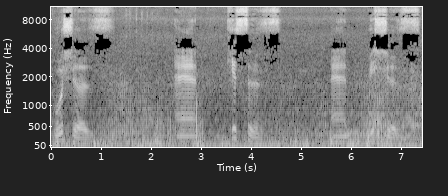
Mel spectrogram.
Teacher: when we make the ES ending on those, we have to pronounce the vowel and then that final sound is a Z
